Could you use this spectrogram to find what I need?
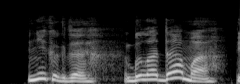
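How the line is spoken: Sad sigh. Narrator (Russian): печально вздохнул неимоверно

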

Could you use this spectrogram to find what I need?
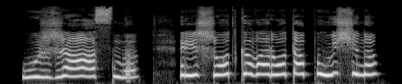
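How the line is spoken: Groaning. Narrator (Russian): простонал Шут

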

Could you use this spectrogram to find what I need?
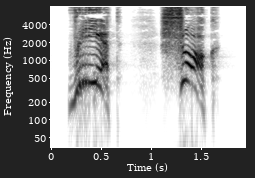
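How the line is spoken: Shouted out. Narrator (Russian): почти одновременно с ним выкрикнул Миракл

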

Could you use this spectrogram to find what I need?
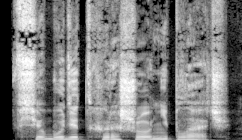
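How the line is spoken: Uncertain soothing whisper. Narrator (Russian): неуверенно прошептала, пытаясь как-то успокоить

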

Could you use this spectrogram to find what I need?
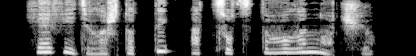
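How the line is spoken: Quiet. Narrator (Russian): тихо произнесла она

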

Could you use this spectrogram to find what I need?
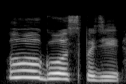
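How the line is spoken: Sigh. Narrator (Russian): вздохнула миссис Браун

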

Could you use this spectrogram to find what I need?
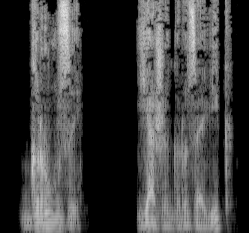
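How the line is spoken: Hmph. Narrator (Russian): Лис хмыкнул

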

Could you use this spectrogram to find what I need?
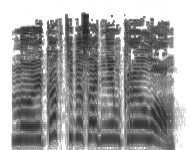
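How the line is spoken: Shout. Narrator (Russian): прокричала Маришка

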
